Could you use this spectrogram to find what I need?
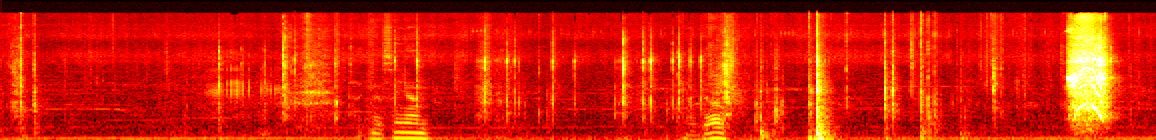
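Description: Metal parts click and clack as a tool is handled.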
